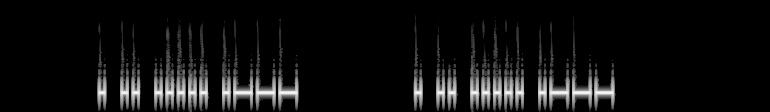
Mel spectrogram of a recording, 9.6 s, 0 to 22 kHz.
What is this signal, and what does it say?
Morse code, heard as a keyed tone, about 17 wpm, 700 Hz. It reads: EI5J EI5J
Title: DXCC-100 Call Signs - 4 Characters - Repeated 2x - 17wpm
